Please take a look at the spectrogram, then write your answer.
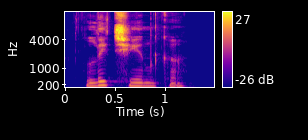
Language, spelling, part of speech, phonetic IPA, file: Ukrainian, личинка, noun, [ɫeˈt͡ʃɪnkɐ], Uk-личинка.ogg
- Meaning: larva, grub, maggot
